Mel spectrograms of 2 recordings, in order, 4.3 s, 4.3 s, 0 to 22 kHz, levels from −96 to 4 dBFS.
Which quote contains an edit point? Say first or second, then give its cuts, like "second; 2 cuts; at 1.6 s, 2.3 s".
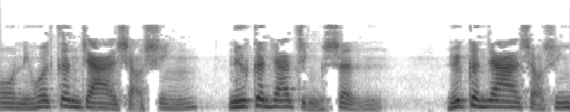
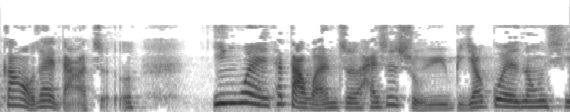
first; 1 cut; at 1.6 s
